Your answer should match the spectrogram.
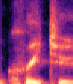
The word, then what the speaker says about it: Cretu: the the the the artist's name is michael cretu c-r-c-r-e-t-u i believe is how you pronounce it um he's put out a bunch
